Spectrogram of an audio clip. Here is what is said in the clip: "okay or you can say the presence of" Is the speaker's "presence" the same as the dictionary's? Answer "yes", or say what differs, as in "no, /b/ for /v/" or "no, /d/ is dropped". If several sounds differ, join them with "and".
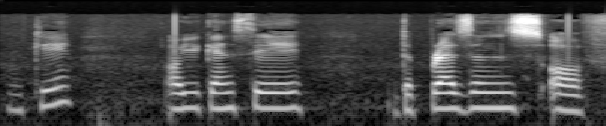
yes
